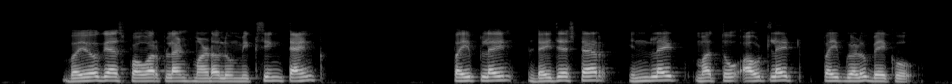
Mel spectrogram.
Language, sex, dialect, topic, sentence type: Kannada, male, Mysore Kannada, agriculture, statement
